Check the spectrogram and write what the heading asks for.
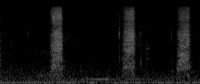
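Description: Spray bottle squirting wheel cleaner onto a wheel: three short hissing sprays, about two-thirds of a second apart, starting about half a second in.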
